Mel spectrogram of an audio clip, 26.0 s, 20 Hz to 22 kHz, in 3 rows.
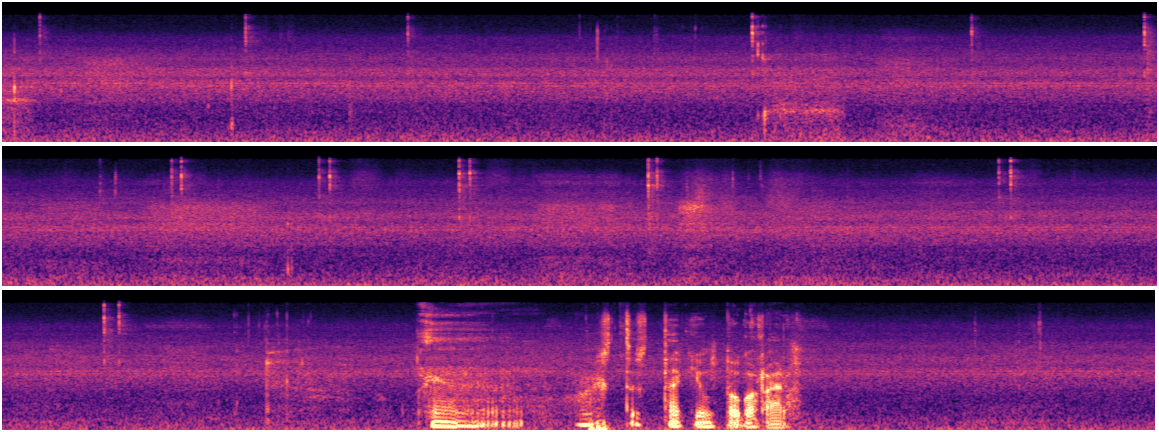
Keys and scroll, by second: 9.4 a, 14.3 p, 24.9 super+z.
